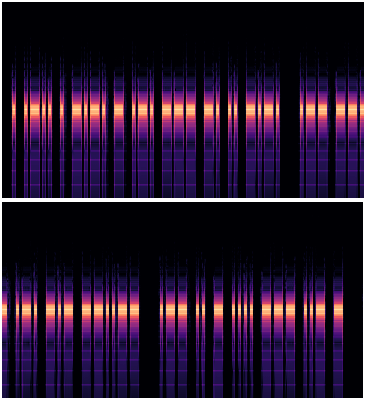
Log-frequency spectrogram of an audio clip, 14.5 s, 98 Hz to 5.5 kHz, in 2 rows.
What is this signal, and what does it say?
Morse code, heard as a keyed tone, about 20 wpm, 600 Hz. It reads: ELECTRONIC WORK, WITHOUT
